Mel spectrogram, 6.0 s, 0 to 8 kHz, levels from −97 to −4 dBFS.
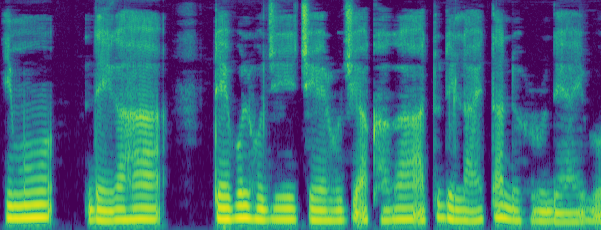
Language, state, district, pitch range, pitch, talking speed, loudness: Idu Mishmi, Arunachal Pradesh, Lower Dibang Valley, 130-150 Hz, 140 Hz, 110 wpm, -15 LUFS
